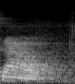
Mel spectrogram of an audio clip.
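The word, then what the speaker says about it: Tsao: That's Sao, and it's spelled T-S-A-O, right? Okay. And the first time I called him, that was very rude, right? Or Tao, I said, right?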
